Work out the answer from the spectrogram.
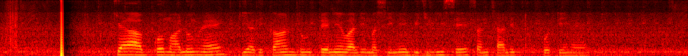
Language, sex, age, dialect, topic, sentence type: Hindi, male, 25-30, Kanauji Braj Bhasha, agriculture, statement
